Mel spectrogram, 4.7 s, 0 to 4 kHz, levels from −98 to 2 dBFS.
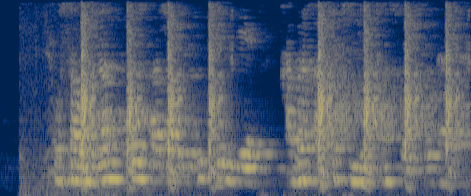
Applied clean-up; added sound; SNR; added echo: classical method WPE with log-MMSE.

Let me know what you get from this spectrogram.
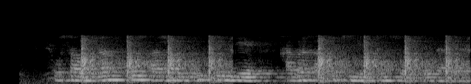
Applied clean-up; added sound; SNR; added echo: none; Hammer; 3 dB; reverberation time 0.8 s.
